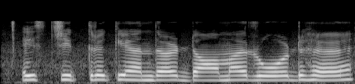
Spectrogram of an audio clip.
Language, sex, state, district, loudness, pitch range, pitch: Hindi, female, Chhattisgarh, Raipur, -12 LUFS, 195-210 Hz, 205 Hz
